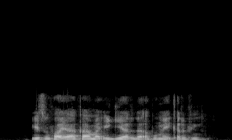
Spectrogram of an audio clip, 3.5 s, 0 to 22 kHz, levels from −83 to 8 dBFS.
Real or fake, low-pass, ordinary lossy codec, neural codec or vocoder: fake; 7.2 kHz; AAC, 64 kbps; codec, 16 kHz, 8 kbps, FreqCodec, smaller model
